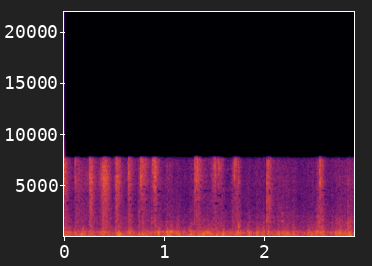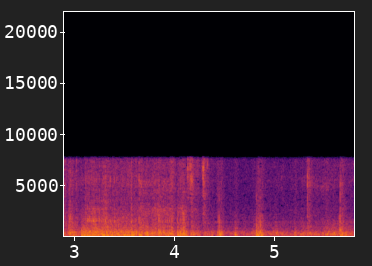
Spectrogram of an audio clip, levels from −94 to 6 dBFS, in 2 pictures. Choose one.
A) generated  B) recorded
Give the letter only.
B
